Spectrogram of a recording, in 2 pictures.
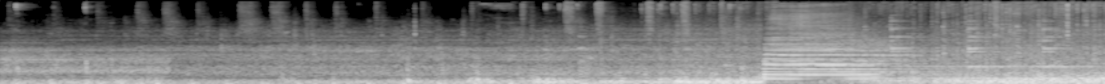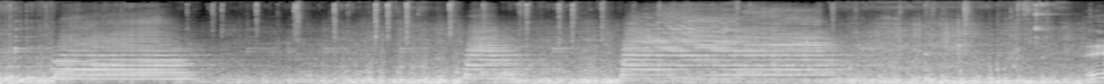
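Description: A BNSF freight train passes close by, its wheels rumbling loudly and steadily, and its air horn sounds in three long, loud blasts. No one talks.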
